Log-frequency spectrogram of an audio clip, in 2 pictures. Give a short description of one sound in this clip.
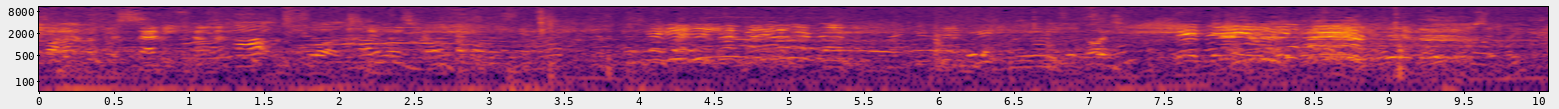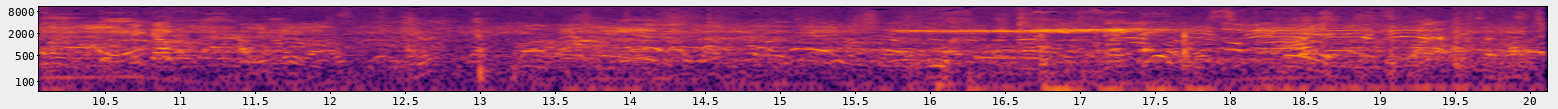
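Male players shout to each other on an open field.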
